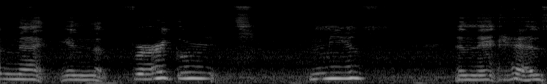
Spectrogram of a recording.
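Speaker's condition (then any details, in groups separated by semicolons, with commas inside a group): Cerebral palsy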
